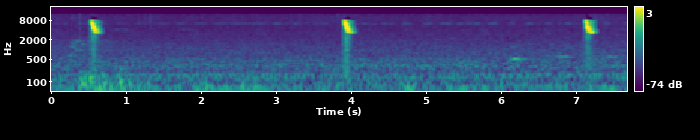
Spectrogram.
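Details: Female chestnut-bellied seed finch calling with three isolated, sharp, very high chips, each roughly three seconds apart, against near silence.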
